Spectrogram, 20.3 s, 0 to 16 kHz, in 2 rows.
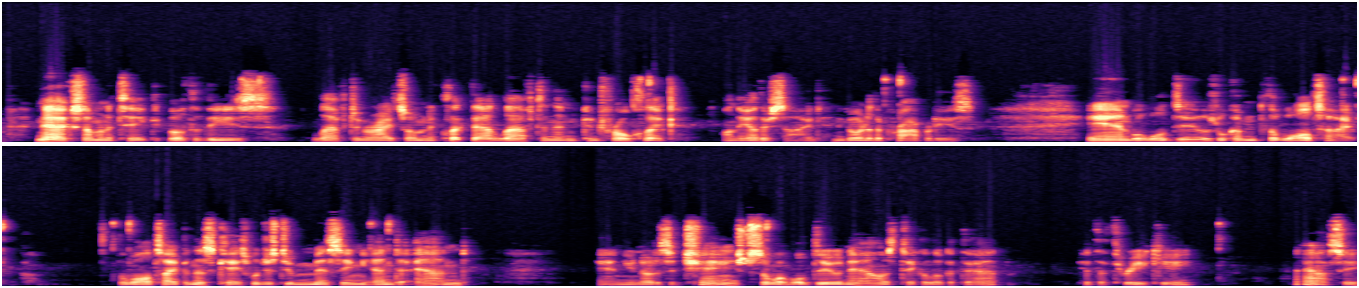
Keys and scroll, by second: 0.0 Escape, 19.1 3.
